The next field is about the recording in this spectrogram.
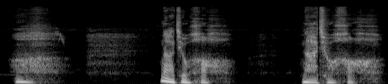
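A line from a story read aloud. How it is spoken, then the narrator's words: Relieved murmur. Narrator (Chinese): 赵太妃一颗心悬在嗓子眼里，此刻才落下来，喃喃道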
